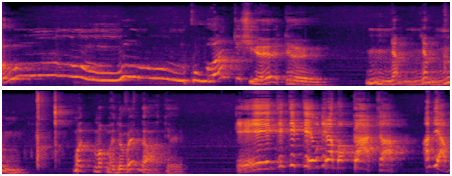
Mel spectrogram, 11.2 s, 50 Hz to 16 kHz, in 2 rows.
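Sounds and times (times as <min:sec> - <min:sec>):
wolf howling: 0:00.0 - 0:02.4
speech: 0:02.4 - 0:05.9, 0:06.5 - 0:11.1.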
